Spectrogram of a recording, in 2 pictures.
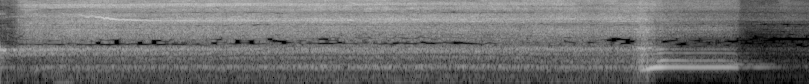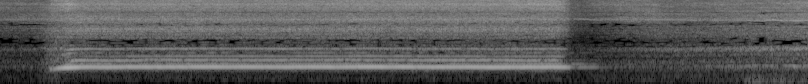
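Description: Old three-chime steam whistle on a fire-tube boiler blowing: a strong rush of steam hiss first, then a short blast and a longer blast of about two and a half seconds, several tones sounding together as one chord, with steam hissing on after.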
